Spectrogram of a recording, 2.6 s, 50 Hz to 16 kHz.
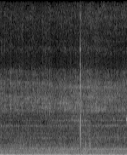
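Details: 1973 Ford Econoline 302 V8 with Edelbrock carb after gasket rebuild and fuel line repair, mechanical pump, no air filter, cold start with choke on: steady, even low rumble with no knocks or misses; idling smoothly.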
